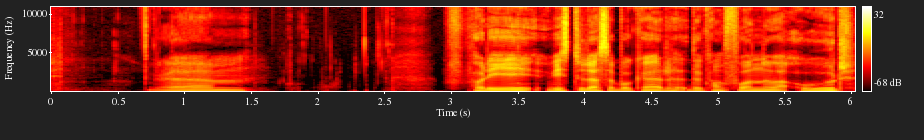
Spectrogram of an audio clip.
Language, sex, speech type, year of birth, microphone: Norwegian, male, spontaneous, 1986, Shure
